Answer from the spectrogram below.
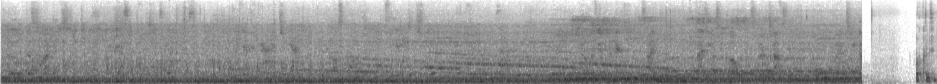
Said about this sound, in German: Findest du, ich fand, es klang ein bisschen wie am Bahnhof.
